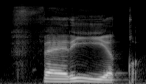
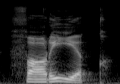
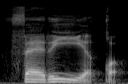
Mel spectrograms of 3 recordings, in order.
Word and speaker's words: فريق: So here we notice in the first word here that has ra that we said فريق, not فريق. That is not correct. You have to pronounce the ra as empty mouth, so you pronounce it as ra, فريق.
